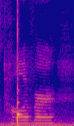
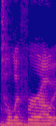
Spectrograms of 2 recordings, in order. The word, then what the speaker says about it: Tolliver: An example is Tolliver, spelled Tolifero if you read it the way that it's spelled out, but it's Tolliver.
